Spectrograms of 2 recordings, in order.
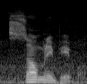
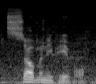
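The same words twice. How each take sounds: The two takes are said the same way.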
